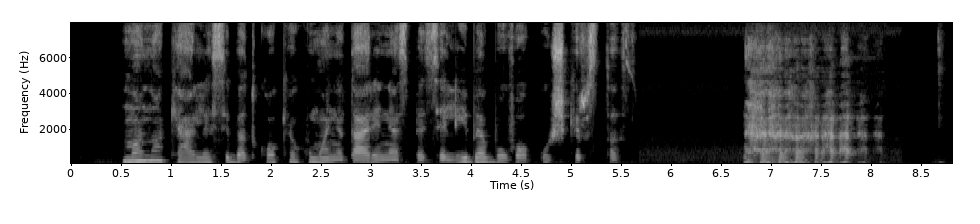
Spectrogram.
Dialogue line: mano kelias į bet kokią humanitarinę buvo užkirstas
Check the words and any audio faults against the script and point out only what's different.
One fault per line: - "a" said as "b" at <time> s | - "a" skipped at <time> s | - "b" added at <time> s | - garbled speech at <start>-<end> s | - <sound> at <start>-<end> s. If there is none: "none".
- "specialybę" added at 3.4 s
- laugh at 6.7-8.3 s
